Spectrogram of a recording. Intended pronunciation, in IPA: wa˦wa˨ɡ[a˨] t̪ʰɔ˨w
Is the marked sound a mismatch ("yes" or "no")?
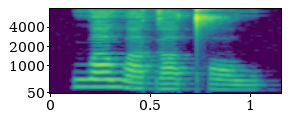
no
